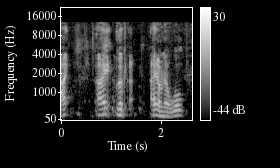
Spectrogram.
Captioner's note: laughter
